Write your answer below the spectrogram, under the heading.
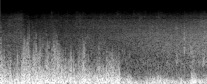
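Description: Wind buffeting the microphone in gusts, a loud, uneven low rumble that eases about a second in.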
